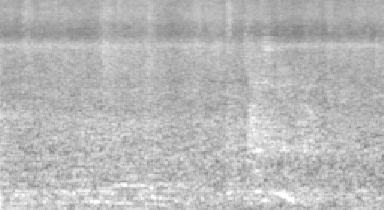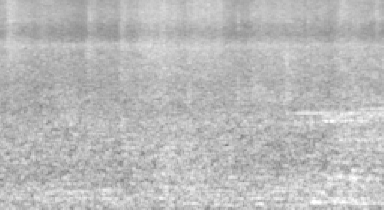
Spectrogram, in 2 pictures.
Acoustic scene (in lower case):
subway station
